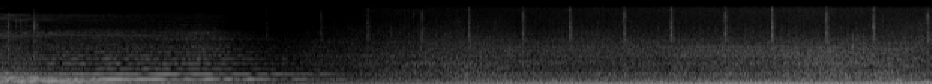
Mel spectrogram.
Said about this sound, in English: I'm in the car on the way to Porirua.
